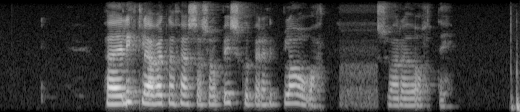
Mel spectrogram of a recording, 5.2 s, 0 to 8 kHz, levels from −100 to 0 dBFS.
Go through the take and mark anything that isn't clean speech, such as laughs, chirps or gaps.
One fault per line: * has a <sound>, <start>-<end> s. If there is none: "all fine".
all fine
